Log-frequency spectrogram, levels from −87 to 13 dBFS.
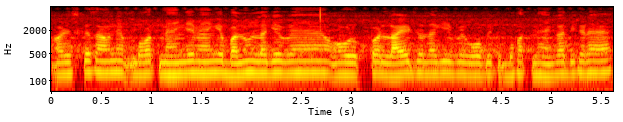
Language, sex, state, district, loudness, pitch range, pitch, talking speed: Hindi, male, Bihar, Katihar, -20 LUFS, 150-160 Hz, 155 Hz, 245 wpm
